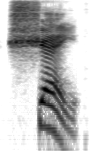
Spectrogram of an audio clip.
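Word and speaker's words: Skjei: Skeji. How do you pronounce that? Shea.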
